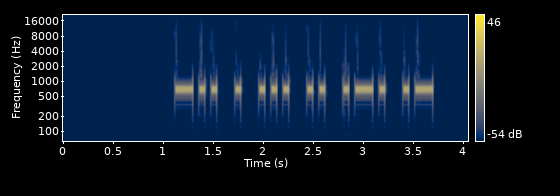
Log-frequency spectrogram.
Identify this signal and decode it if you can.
Morse code, heard as a keyed tone, about 20 wpm, 700 Hz. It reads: DESIRA
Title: Build A Word - 3 Letters At A Time - 9-Letter Words - 20wpm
